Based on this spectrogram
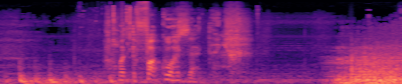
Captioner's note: breathing heavily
